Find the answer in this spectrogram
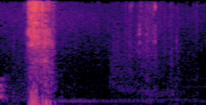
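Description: A short breath by the speaker about a quarter second in, then near silence with a faint steady low electrical hum.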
